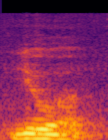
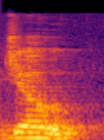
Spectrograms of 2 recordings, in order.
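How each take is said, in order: First: The name begins with a Y sound. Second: The name begins with a J sound. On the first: This is the name as written in Hebrew. "This is his name" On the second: This is how other people commonly say it. "But they say"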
